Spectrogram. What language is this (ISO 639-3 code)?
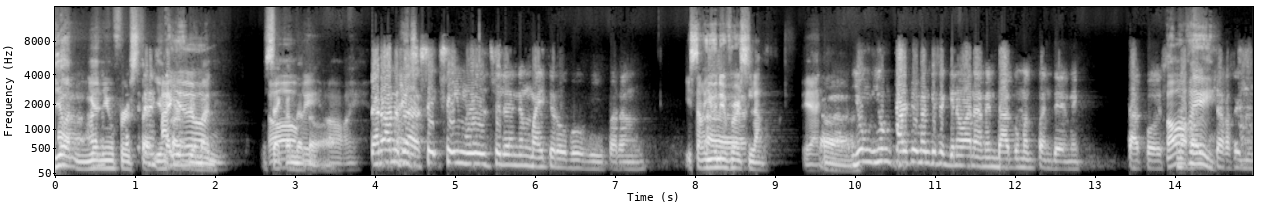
fil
